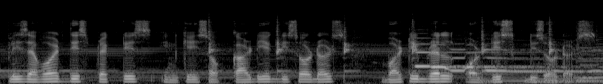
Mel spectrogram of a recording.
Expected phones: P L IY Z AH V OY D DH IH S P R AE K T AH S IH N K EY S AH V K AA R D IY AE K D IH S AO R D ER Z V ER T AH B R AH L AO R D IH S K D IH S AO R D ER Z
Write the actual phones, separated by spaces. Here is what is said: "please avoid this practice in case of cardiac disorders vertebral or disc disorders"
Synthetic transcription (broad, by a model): P L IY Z AH V OY D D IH S P R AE K T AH S IH N K EY S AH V K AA R D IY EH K D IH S AO R D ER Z V ER T AH B R AH L AO R D IH S K D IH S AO R D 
